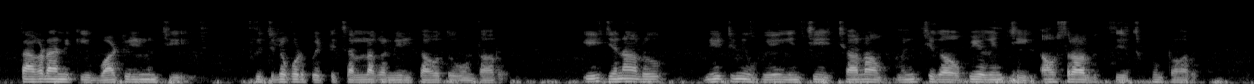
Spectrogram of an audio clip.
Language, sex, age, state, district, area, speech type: Telugu, male, 45-60, Andhra Pradesh, Krishna, urban, spontaneous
